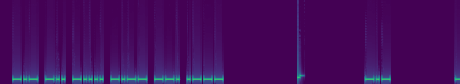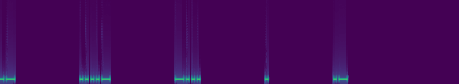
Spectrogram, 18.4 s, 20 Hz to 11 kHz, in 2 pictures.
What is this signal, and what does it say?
Morse code, heard as a keyed tone, about 22 wpm, spaced as for 9 wpm, 700 Hz. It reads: KD6YGJ KM4BEA
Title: USA Call Signs - 6 Characters - 8x Character Spacing - 22wpm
